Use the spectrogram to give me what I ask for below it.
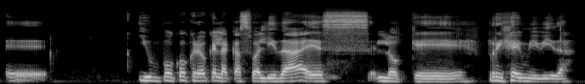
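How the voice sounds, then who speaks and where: A woman from Peru, a designer being interviewed, telling her story in a lively, candid way. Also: deep voice, takes it slowly, dry recording, studio quality. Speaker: guest designer. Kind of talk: casual interview chat.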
